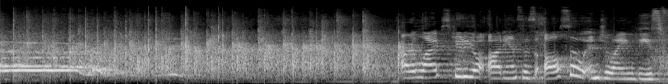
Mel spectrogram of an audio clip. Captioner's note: clapping and cheering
